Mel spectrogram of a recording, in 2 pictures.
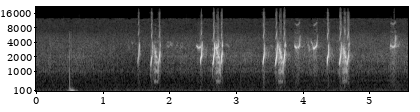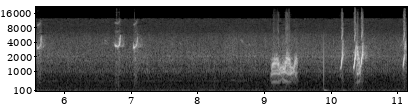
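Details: Male quail (batair) call recording used for hunting: short bright notes, often in quick pairs or triplets, scattered irregularly about once a second, with one longer harsher burst near the end.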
